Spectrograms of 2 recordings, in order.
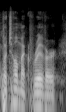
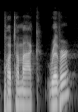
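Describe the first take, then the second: First: "Potomac" as puh-TOH-mack, long stressed O; "Potomac" repeated correctly as puh-TOH-mack, settled statement; corrected pronunciation. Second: "Potomac" with a weak, unrounded middle vowel, questioning rise on "River"; "Potomac" mispronounced without the long O, as a question; unsure mispronunciation. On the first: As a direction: say "Potomac River" with a clear TOH in the middle, falling at the end. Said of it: "Potomac, right". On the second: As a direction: try "Potomac River" tentatively as POT-uh-mack, asking if it's right. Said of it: "I'm gonna say it wrong".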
